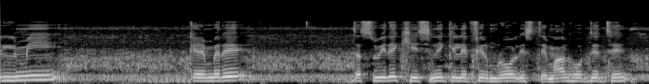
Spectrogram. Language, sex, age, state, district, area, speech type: Urdu, male, 30-45, Uttar Pradesh, Balrampur, rural, spontaneous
